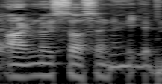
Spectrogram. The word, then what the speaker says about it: Schwarzenegger: Y yo dije, pues tengo que hacer mi asignación, por lo menos tengo que ver la primera de Predator que sale Arnold Schwarzenegger.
